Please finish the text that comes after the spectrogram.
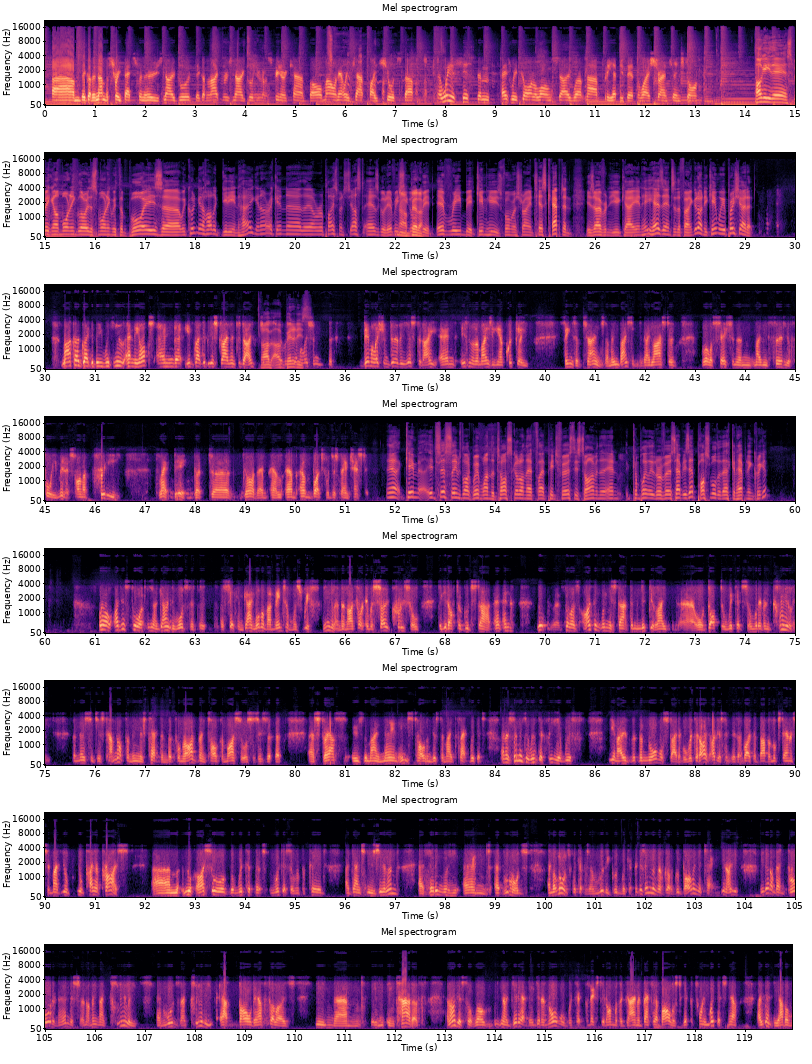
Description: Former Australian Test captain Kim Hughes speaks to The Run Home about Australia's win in the Second Test.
